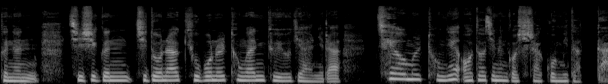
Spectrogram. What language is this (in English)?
Korean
